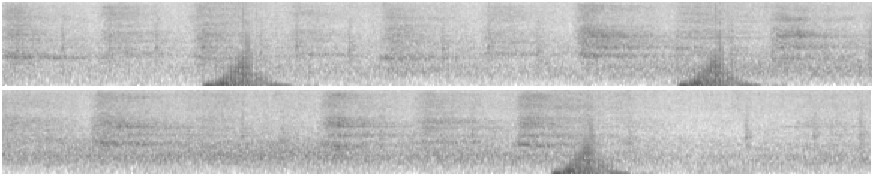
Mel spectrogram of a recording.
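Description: A fist thuds heavily against stone, again and again.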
